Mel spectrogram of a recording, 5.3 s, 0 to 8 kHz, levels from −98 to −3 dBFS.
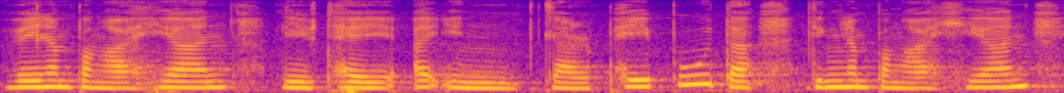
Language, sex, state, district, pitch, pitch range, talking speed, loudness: Mizo, female, Mizoram, Aizawl, 195 Hz, 180-205 Hz, 160 wpm, -17 LUFS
